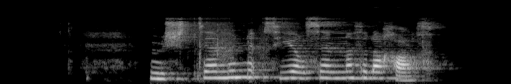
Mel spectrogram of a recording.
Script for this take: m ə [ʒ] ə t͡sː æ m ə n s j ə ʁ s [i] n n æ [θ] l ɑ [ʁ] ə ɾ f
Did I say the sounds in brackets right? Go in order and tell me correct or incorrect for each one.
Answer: incorrect: ʃ, incorrect: æ, correct, incorrect: χ

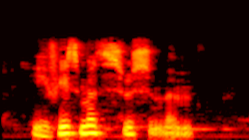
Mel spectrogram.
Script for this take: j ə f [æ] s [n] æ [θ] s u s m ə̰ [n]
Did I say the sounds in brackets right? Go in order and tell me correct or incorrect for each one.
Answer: incorrect: i, incorrect: m, correct, incorrect: m

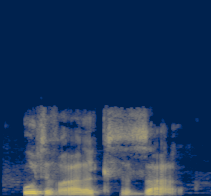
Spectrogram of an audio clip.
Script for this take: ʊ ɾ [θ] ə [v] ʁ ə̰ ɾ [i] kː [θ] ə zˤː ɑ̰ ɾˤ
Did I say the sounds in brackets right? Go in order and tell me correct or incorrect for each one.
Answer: correct, correct, incorrect: æ, correct

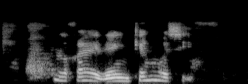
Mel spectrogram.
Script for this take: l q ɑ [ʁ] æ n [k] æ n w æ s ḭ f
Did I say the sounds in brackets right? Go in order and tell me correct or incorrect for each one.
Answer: incorrect: ð, correct

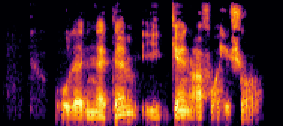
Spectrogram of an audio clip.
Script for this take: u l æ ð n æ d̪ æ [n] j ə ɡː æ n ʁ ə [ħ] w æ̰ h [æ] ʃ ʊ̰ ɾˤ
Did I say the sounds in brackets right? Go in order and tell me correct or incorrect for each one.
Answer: incorrect: m, incorrect: f, incorrect: i

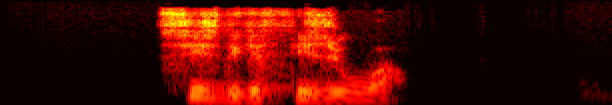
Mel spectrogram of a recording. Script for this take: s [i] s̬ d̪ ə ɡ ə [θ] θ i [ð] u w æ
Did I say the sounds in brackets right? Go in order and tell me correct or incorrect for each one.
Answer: correct, correct, incorrect: z

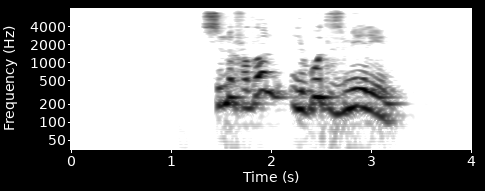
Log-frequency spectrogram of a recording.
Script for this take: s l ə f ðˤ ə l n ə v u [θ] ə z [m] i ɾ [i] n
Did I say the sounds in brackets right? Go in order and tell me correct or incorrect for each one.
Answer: correct, correct, correct

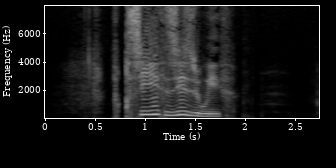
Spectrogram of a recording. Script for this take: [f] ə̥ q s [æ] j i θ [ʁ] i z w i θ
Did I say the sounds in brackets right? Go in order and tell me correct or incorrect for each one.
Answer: correct, incorrect: i, incorrect: z

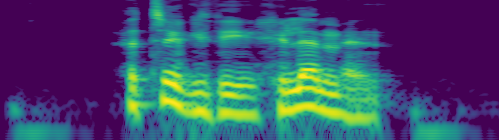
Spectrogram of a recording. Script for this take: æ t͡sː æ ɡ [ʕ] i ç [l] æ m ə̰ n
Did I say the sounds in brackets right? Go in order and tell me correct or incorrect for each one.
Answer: incorrect: ð, correct

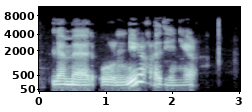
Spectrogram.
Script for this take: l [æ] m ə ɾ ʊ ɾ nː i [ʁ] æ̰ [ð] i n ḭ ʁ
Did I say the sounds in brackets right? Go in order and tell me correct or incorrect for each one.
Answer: correct, correct, correct

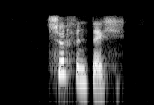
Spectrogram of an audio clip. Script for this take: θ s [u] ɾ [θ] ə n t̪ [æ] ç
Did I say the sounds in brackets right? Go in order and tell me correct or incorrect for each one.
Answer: incorrect: ʊ, incorrect: f, correct

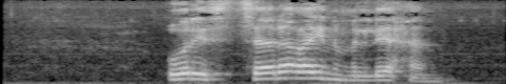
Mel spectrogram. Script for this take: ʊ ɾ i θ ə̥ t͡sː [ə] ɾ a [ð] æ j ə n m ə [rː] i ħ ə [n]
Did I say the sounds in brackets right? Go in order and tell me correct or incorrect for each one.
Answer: incorrect: a, incorrect: ʁ, incorrect: lː, correct

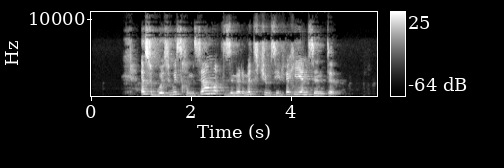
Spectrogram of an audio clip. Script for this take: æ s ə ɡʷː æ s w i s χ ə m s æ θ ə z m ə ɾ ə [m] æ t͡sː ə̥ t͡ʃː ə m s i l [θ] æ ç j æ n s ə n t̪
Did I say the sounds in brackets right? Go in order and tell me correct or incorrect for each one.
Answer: correct, incorrect: f

